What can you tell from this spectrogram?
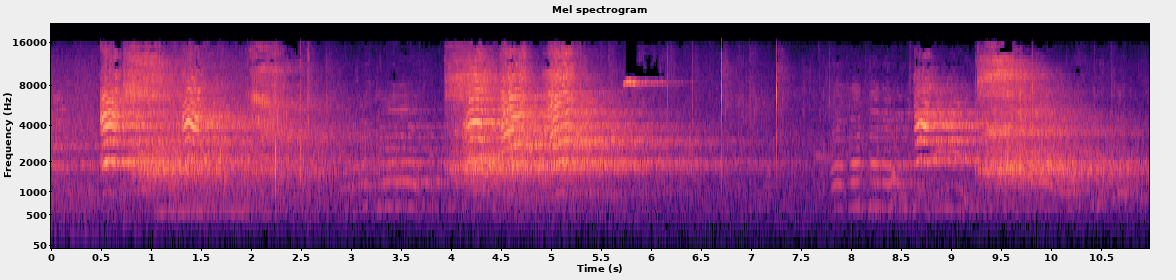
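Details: Captive belugas Hodoi, Taanya and Mirai at a training session, Port of Nagoya Public Aquarium, 1 November 2020, giving overlapping buzzy harmonic calls and short steady whistles in several bursts, with clicking pulses between them.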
